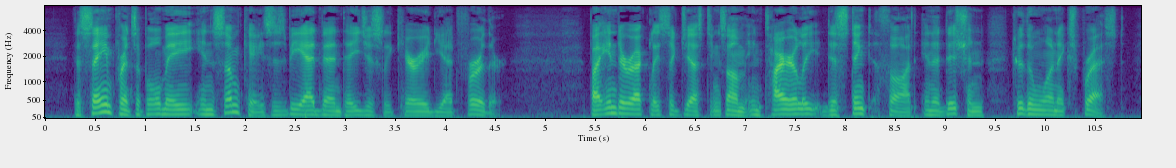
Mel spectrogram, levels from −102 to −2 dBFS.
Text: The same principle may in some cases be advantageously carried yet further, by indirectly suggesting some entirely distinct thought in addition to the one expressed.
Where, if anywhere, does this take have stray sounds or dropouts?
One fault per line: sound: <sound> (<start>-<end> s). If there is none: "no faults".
no faults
